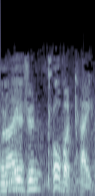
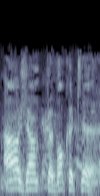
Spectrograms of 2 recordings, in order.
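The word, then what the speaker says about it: agent provocateur: And agent provocator. S. Amazing. Packar. The pronunciation however is arjant provocator.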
